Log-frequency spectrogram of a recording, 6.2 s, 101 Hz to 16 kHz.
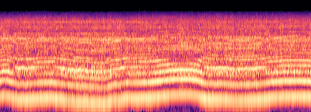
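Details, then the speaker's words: Chainsaw with chain sharpened to 10 degrees for crosscutting, ripping a round: held at high revs, tone sagging under load as it bogs; cuts slowly as if dull. "It's almost like it's a dull chain is what it acts like."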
